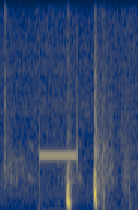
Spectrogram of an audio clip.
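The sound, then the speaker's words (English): A single steady answering machine beep, a flat mid-pitched tone lasting about half a second, heard over a thin phone line with a couple of muffled bumps around it. “If at the beep you would leave your name and number and a short message, we'll get back to you when we can.”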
